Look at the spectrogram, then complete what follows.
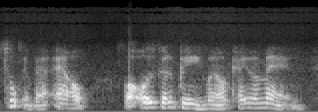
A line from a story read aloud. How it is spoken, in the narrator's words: exclaimed low voice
